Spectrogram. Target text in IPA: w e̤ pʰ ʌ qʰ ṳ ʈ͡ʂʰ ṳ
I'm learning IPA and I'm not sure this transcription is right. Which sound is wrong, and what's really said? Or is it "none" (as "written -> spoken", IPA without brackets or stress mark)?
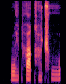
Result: none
